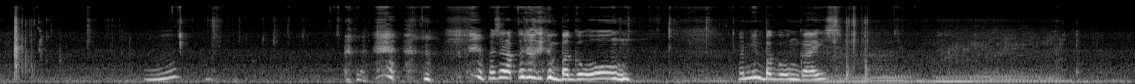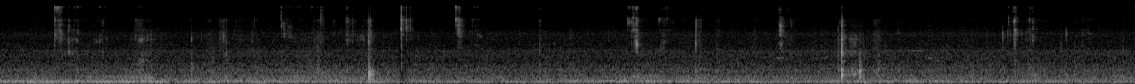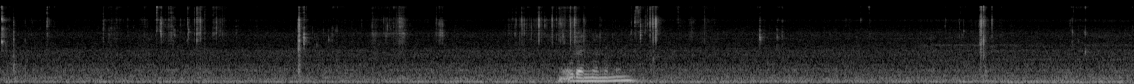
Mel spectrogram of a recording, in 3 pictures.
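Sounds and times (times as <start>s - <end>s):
low background hum: 0.0s - 34.0s
person chewing and biting fruit: 11.9s - 16.2s, 17.6s - 20.1s.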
